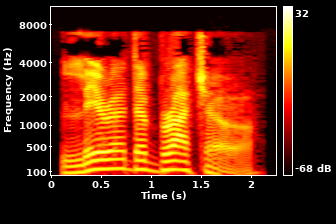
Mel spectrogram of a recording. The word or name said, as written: lira da braccio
